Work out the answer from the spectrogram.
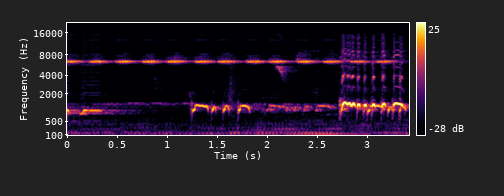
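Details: Song of zebra doves, local versus white, meant as therapy for doves that will not sing: a low coo, a run of short bouncing notes, then a louder rapid burst, under a continuous high whine.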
